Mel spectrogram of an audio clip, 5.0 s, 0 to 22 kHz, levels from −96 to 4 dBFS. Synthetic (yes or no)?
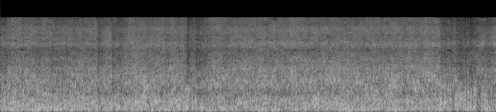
yes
